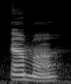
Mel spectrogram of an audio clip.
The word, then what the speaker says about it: Aim: Now, the servant is Emma. I know it says AIM, but the way it's pronounced is Emma.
